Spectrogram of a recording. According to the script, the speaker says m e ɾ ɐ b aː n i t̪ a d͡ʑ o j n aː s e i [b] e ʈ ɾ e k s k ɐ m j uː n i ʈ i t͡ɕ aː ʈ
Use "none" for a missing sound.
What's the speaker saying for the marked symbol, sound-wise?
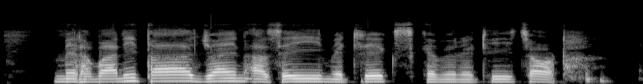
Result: m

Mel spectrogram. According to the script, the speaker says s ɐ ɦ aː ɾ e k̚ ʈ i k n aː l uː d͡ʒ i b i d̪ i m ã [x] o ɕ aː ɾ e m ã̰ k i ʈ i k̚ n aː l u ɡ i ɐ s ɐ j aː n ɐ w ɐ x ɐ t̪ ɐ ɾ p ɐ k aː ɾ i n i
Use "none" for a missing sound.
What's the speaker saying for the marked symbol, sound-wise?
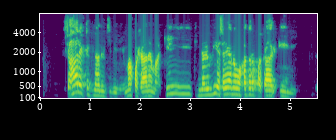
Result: x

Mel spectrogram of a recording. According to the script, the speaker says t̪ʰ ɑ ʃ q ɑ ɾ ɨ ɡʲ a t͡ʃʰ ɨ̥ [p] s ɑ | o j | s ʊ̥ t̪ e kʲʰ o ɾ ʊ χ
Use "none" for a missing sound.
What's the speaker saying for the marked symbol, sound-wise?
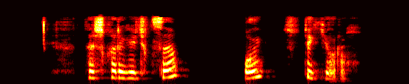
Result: q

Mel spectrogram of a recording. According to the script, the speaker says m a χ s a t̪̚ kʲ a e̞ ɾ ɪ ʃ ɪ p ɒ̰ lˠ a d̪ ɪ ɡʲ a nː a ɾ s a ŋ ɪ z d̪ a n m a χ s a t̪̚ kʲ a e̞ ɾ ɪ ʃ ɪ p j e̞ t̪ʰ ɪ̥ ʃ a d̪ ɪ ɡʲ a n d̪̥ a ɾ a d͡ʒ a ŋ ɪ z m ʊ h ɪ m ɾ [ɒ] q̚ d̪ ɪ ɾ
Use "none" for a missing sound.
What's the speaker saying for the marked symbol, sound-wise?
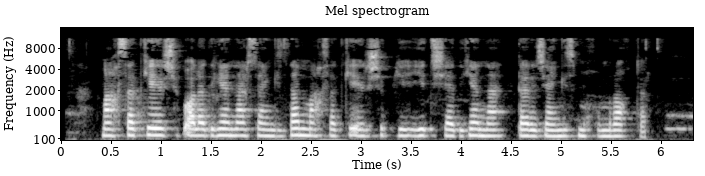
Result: ɒ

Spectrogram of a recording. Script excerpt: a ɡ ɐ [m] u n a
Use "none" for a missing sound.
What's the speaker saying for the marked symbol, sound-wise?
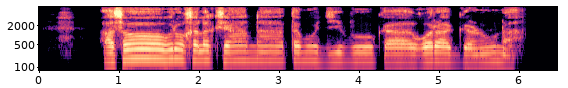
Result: ɳ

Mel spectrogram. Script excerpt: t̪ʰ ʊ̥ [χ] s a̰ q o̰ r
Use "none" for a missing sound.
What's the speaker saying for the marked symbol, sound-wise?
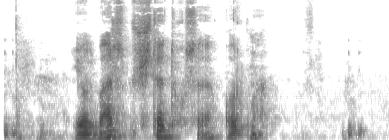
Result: χ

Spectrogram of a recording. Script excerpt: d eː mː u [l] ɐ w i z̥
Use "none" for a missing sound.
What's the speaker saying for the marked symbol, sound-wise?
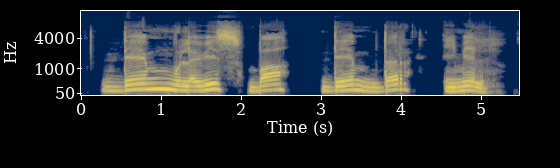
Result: l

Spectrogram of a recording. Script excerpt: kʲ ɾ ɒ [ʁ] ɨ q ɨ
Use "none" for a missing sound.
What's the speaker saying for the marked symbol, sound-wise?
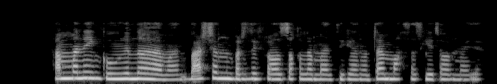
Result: z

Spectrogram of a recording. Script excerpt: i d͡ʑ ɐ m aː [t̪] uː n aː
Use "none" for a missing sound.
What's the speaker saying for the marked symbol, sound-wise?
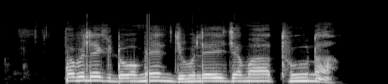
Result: t̪ʰ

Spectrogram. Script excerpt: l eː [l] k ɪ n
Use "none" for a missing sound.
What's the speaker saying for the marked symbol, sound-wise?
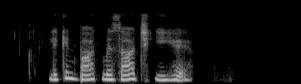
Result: none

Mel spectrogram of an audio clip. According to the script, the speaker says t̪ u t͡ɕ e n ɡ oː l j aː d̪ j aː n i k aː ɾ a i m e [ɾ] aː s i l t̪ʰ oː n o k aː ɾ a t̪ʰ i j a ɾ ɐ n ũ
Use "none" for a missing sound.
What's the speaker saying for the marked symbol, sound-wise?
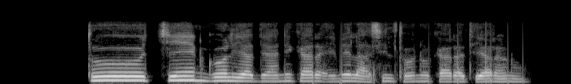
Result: l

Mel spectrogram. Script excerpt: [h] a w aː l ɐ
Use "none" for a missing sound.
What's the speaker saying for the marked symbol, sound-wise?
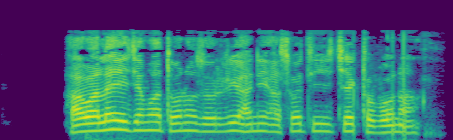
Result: h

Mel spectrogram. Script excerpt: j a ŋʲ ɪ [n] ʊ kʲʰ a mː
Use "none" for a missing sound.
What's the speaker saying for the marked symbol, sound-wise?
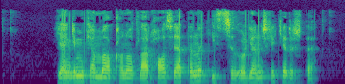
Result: m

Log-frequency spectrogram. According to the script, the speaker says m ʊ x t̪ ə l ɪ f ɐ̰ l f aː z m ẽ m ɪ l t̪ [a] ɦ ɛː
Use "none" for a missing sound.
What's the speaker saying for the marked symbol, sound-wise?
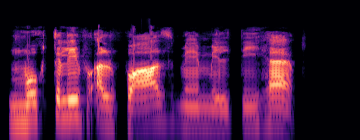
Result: i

